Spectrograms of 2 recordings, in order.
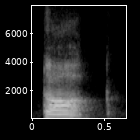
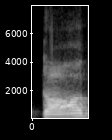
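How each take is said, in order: First: The final consonant is a voiceless k. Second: The final consonant is a voiced g. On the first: The speaker calls it right. "डी को डिवाइस करके के की तरह" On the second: The speaker calls it wrong. "ये टाग नहीं होगा"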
